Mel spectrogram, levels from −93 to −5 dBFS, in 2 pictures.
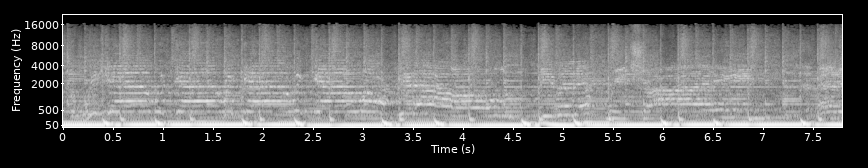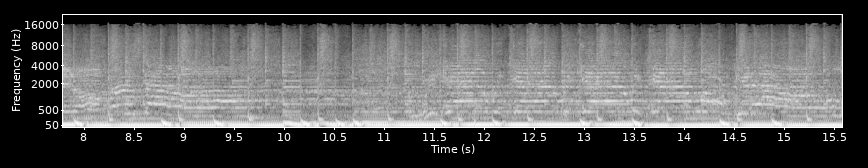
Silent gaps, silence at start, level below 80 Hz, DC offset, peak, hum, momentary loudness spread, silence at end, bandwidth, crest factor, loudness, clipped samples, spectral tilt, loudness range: none; 0 s; -14 dBFS; under 0.1%; 0 dBFS; none; 2 LU; 0 s; 16.5 kHz; 12 dB; -15 LUFS; under 0.1%; -4 dB/octave; 1 LU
